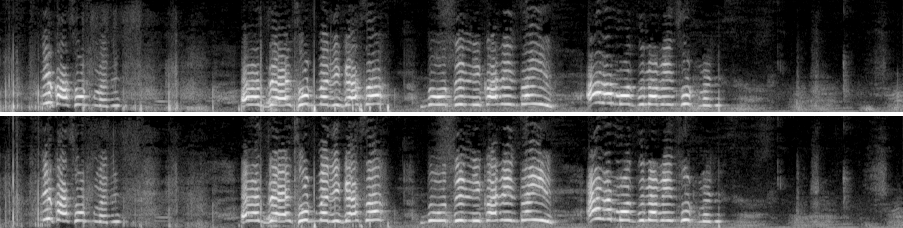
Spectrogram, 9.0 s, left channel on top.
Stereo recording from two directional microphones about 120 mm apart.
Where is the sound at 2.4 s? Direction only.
40° right (ahead or behind).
